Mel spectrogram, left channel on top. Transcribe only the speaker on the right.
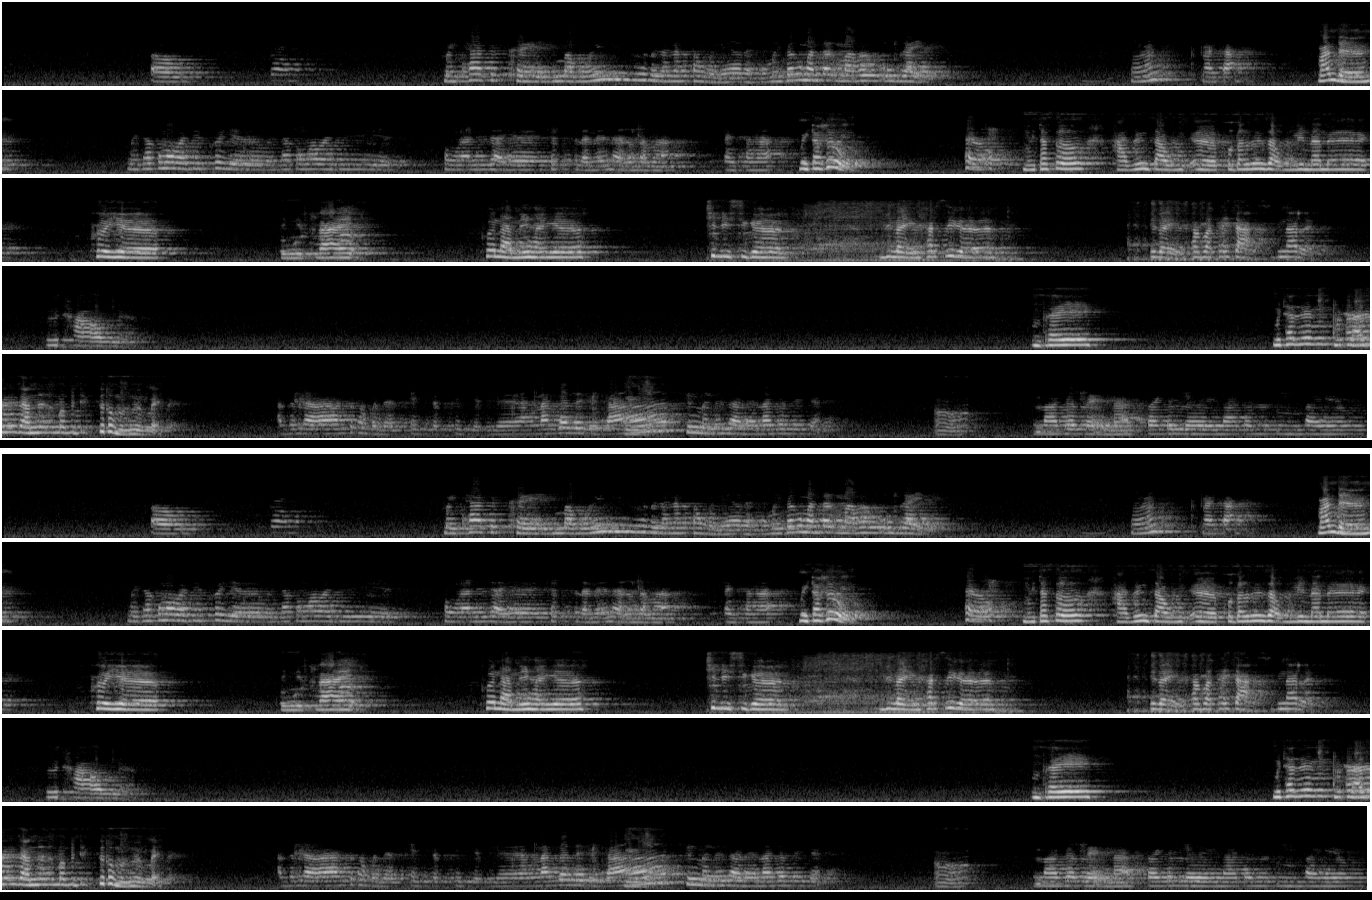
उ <inaudible>
मा होनदों
मैथाखौ
मैथाखौ हाजों जाव ओ खदालजों जावग्लिनानै फोयो बेनिफ्राय फोनानैहायो खिलिसिगोन बिलाइ ओंखारसिगोन बिलाइ ओंखारबाथाय जासिगोन आरो गोथावनो ओमफ्राय मैथाजों
नाजों जानो माबायदि गोथाव मोनो नोंलाय
नोंगौ
औ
